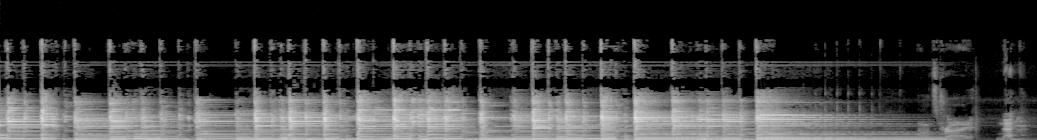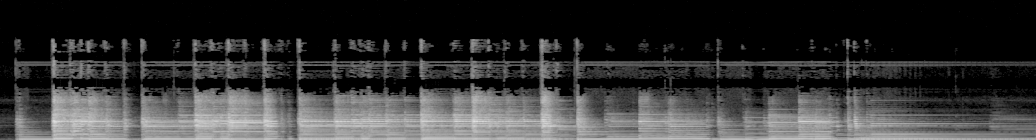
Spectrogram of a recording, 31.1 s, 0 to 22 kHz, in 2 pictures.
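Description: Electric guitar, a Fender Japan JM66 Jazzmaster, played through an amp: strummed chords and picked notes ringing out. About halfway through the playing dies away to near silence for about a second, then starts again.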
